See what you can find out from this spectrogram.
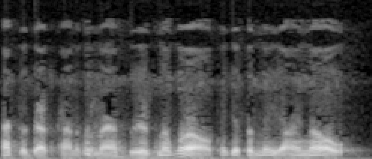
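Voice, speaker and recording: Tinny old radio comedy, a suave deep husky film star guy, kind and a bit bemused. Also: expressive, quick pace, exaggerated voice. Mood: gently fatherly. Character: suave, kindly, bemused adult male movie star. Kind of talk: 1940s radio comedy acting. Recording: tinny, narrow-band old radio recording.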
